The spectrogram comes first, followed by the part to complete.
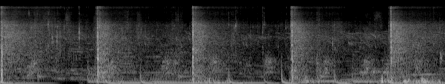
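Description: A wooden stick beating a pile of dry pigeon pea pods on concrete, five sharp strikes about a second apart with a rustle of dry pods between them: threshing, knocking the dried peas out of their pods.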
